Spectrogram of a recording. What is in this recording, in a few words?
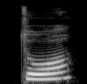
"zuo2", pinyin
